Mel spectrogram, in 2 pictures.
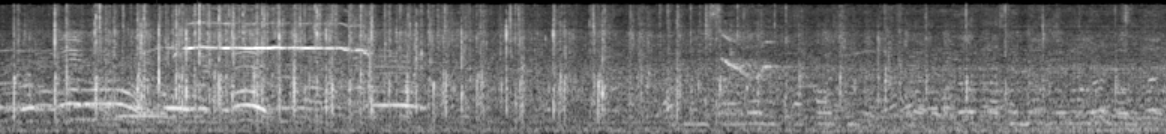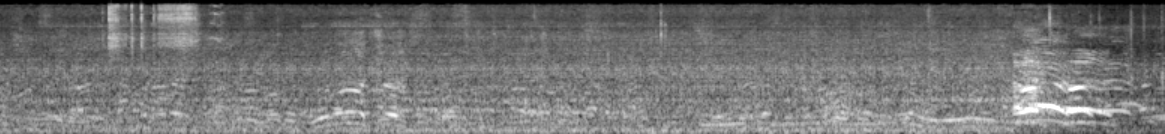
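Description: A crowd of men cheers and shouts outdoors.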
